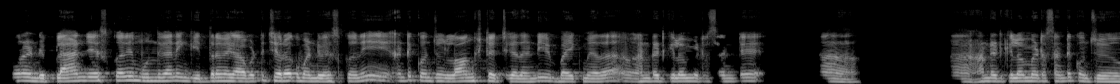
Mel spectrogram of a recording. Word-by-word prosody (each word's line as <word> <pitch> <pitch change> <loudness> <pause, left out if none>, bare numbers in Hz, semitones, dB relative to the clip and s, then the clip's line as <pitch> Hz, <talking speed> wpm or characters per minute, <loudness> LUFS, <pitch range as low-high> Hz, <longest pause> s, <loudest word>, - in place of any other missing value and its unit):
అవునండి. 170 -4 +3
ప్లాన్ 155 +3 +4
చేసుకొని 175 +1 +2
ముందుగానే 165 +1 +1
ఇంక 155 - -4
ఇద్దరమే 160 +3 +2
కాబట్టి 145 +4 +1
చెరొక 170 0 +5
బండి 145 -1 +2
వేసుకొని 145 +5 -1 0.3
అంటే 165 +3 -3
కొంచెం 160 -2 -1
లాంగ్ 155 +2 +1
స్ట్రెచ్ 155 -2 0
కదండీ. 135 +3 0 0.2
బైక్ 135 0 0
మీద 135 0 0 0.4
100 145 0 -1
కిలోమీటర్స్ 145 -1 0
అంటే 145 +2 -4 0.8
ఆ! - - -4 1.3
ఆ! - - -9 0.2
100 145 0 -1
కిలోమీటర్స్ 150 0 0
అంటే 150 +3 -3
కొంచెం 140 -2 -1
150 Hz, 140 wpm, -24 LUFS, 145-165 Hz, 1.3 s, చెరొక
